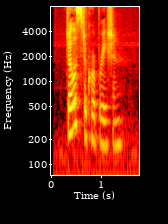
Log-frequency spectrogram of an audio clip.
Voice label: "Calista", Yugtun, Yukon-Kuskokwim Delta; (cha-LIS-tah); Calista Corp.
